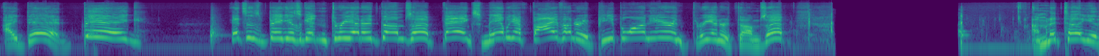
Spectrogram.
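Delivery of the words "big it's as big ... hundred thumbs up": much higher, gushing playful hype; hammed-up excitement. Real, not acted. Streamer thanking viewers for three hundred thumbs up, hammed-up excitement. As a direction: pitch it way up and celebrate.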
